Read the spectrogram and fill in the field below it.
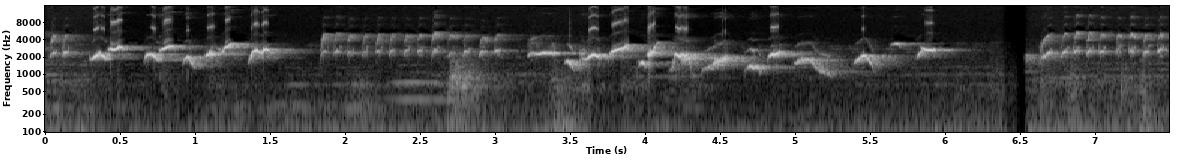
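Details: Murai batu, the white-rumped shama, singing a lure song meant to stir other birds into replying; fast cascades of looping whistled notes alternate with harsh buzzy trills and short breaks.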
